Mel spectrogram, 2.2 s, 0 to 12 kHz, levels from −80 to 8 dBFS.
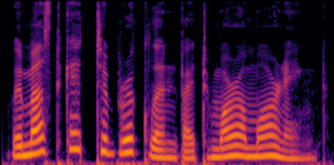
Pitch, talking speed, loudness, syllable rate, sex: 200 Hz, 215 wpm, -19 LUFS, 6.0 syllables/s, female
